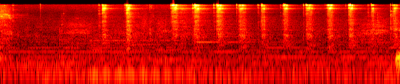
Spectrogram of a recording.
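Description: Quick, short rasping strokes of a hand file on the cut end of a sterling silver wire, about five or six a second and starting about a second in, smoothing off the rough, jagged end. Steady background music plays underneath.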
